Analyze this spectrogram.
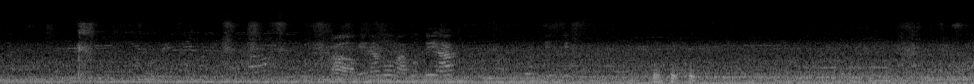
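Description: Electric fans hum and whir steadily nearby.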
